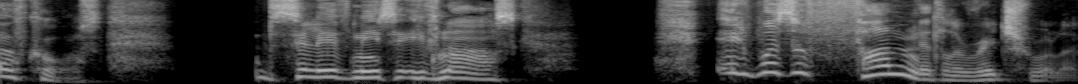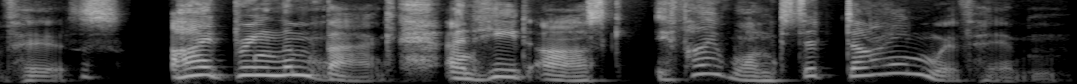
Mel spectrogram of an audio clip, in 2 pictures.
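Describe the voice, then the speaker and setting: A man's voice: medium pitch, darkish tone, dry recording, clean studio sound, exaggerated voice. A man playing a vain, sardonic vampire rogue in a video game, with an arch, theatrical, drawling delivery. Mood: bitter, dramatic. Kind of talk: video game character voice lines.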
